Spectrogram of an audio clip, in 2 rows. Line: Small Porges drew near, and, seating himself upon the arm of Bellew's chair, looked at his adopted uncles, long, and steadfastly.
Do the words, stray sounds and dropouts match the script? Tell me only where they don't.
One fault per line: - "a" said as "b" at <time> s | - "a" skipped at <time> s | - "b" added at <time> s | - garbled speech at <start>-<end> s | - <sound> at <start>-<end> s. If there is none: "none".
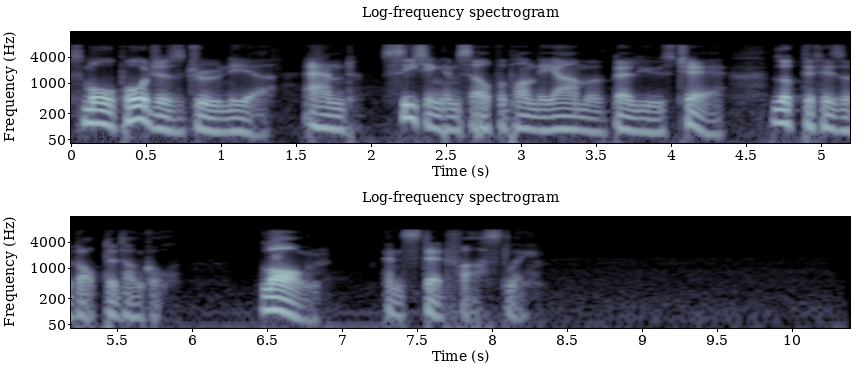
- "uncles" said as "uncle" at 5.6 s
